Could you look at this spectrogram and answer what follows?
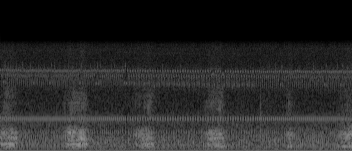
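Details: Mastino dog napping in the backyard, snoring.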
